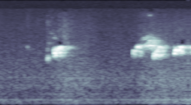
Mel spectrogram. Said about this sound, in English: See, sometimes you just gotta be quiet and just let the bird sing.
